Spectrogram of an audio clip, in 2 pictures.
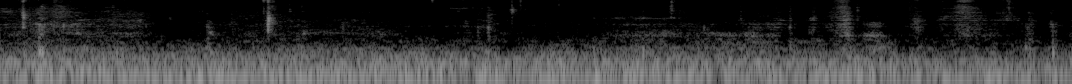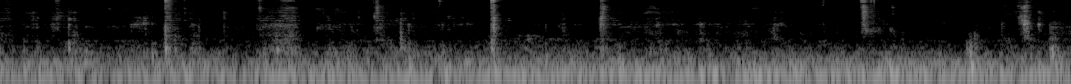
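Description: A man chewing and eating long-grain rice with his fingers: scattered faint wet clicks from mouth and fingers over a low steady rumble.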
